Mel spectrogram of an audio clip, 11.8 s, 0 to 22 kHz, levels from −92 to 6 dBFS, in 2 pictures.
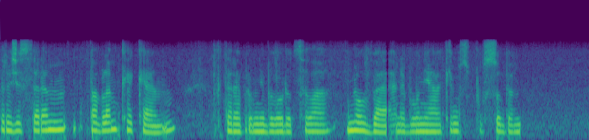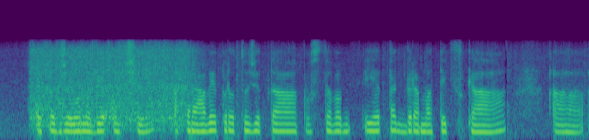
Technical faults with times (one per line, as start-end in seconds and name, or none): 0.00-11.79 AMR wideband (HD Voice) codec
3.86-3.96 lost AMR speech frames
5.18-5.93 speech suppressed in double talk
6.15-7.90 other side's voice leaking through
10.93-10.97 lost AMR speech frames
